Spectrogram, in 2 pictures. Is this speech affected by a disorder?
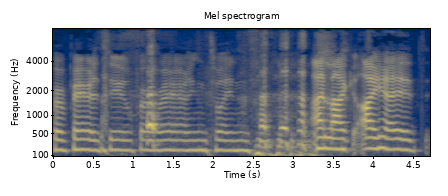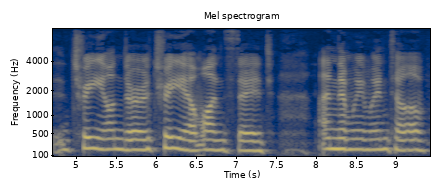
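Yes: motor neuron disease; recently diagnosed, mobility lost, no use of hands, balance gone when walking; voice affected, voice among everyday things no longer managed.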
